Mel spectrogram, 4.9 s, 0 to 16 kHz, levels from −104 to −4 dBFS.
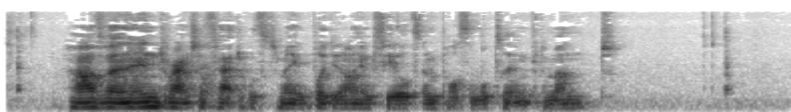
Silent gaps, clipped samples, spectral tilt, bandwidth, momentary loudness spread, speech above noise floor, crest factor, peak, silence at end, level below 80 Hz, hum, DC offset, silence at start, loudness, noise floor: none; under 0.1%; -6 dB/octave; 11.5 kHz; 11 LU; 37 dB; 20 dB; -2 dBFS; 0.4 s; -56 dBFS; none; under 0.1%; 0.1 s; -22 LUFS; -58 dBFS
